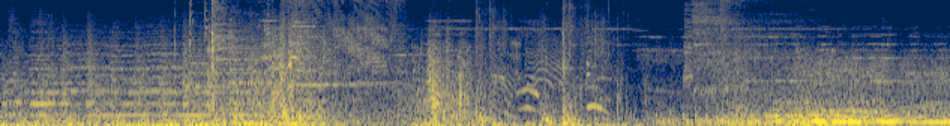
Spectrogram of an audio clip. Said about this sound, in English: Who in the blazes applied that emergency brake? He did! You. In case you didn't know, that cord is for emergency purposes only.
